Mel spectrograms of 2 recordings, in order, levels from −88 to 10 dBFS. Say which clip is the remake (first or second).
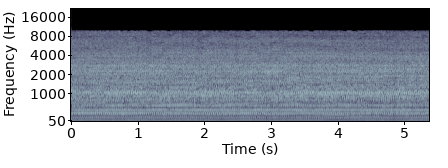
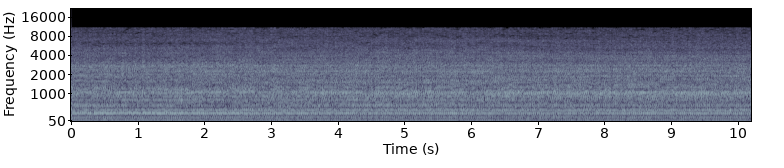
second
